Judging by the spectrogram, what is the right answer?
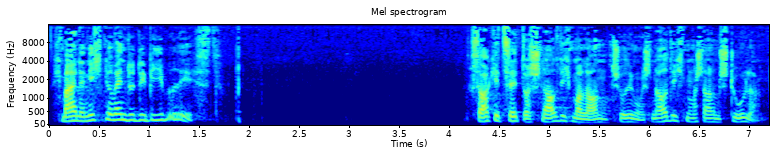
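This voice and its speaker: A man's voice: fairly high pitch, normal speed, long pauses, husky. A man preaching a sermon with fervor, firing rhetorical questions at the congregation. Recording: long hall reverb.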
